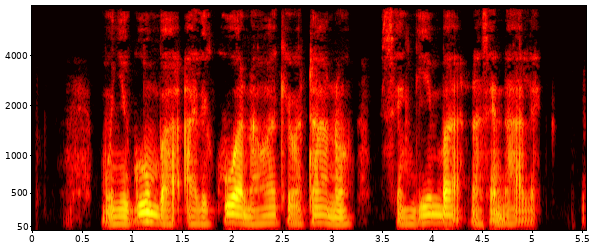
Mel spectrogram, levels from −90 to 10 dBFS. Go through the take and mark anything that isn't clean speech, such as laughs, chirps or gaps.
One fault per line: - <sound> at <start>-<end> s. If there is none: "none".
none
